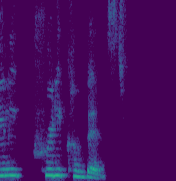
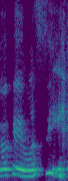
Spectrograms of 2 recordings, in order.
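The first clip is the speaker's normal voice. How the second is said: lightly voiced skeptical shrug, higher and laughing; Jen impersonation; 5 semitones higher, 4 dB louder than usual. Host teasingly imitates client Jen's old doubt, a light laughing skeptical voice. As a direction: mimic her doubtful "we'll see" with a chuckle. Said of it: "I'm gonna do my Jen impersonation".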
